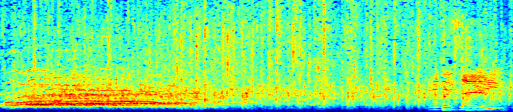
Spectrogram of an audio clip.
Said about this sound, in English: So just to meet everyone as a crowd, give me a round of applause if you've ever heard our show before.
